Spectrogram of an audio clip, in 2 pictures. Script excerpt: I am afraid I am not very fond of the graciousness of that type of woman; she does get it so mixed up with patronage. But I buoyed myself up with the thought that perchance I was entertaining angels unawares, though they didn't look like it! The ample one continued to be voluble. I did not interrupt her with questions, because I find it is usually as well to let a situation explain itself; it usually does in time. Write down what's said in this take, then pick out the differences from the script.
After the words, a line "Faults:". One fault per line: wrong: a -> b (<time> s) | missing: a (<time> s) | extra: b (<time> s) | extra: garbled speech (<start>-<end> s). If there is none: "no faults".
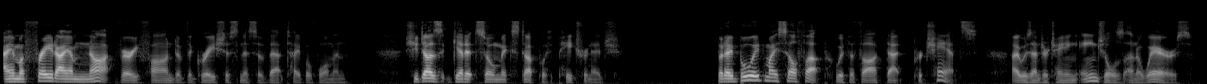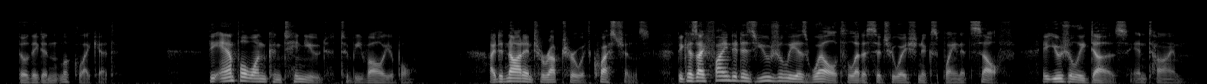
I am afraid I am not very fond of the graciousness of that type of woman; she does get it so mixed up with patronage. But I buoyed myself up with the thought that perchance I was entertaining angels unawares, though they didn't look like it! The ample one continued to be voluble. I did not interrupt her with questions, because I find it is usually as well to let a situation explain itself; it usually does in time.
Faults:
no faults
